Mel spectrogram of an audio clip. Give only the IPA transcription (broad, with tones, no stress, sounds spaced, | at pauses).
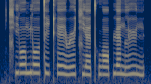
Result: t͡ɕʰ j o˥ ʊ̯ m j o˥ ʊ̯ t̪ i˥ kʰ e˥˩ ɪ̯ ɻ ɻ̩˥ t͡ɕ j ɛ˧˥ t̪ʰ w ɔ˧˥ p ɥ ɛ˥˧ n l y˥˩ n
